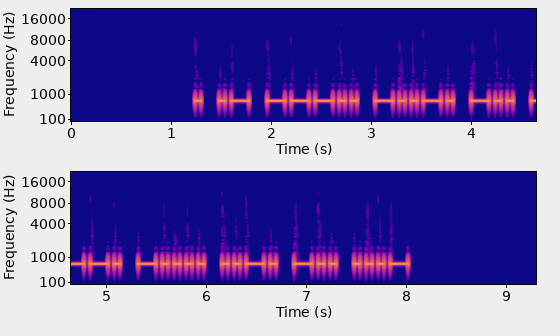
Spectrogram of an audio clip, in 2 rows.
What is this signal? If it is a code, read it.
Morse code, heard as a keyed tone, about 20 wpm, 700 Hz. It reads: EA8/DG6FDV
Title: Difficult Call Signs 20wpm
